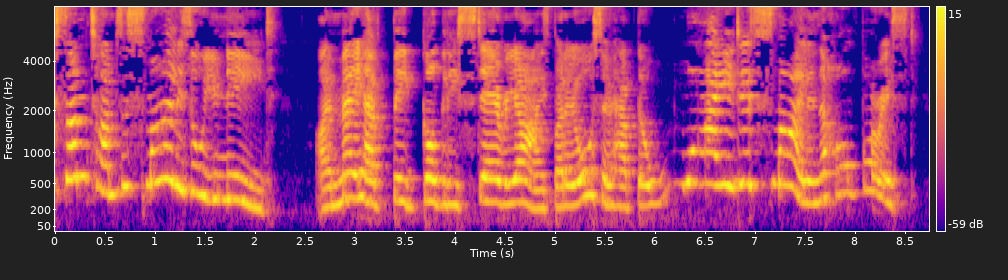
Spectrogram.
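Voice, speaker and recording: Using a put-on character voice, a woman speaks croakily at a moderate pace, her pitch extremely high and swinging very widely. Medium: read story.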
